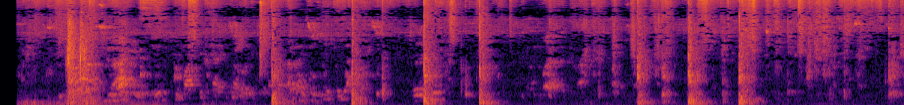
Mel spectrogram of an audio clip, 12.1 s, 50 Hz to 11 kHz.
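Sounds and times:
basketball bouncing on concrete: 0:03.5 - 0:06.8, 0:08.4 - 0:10.3.

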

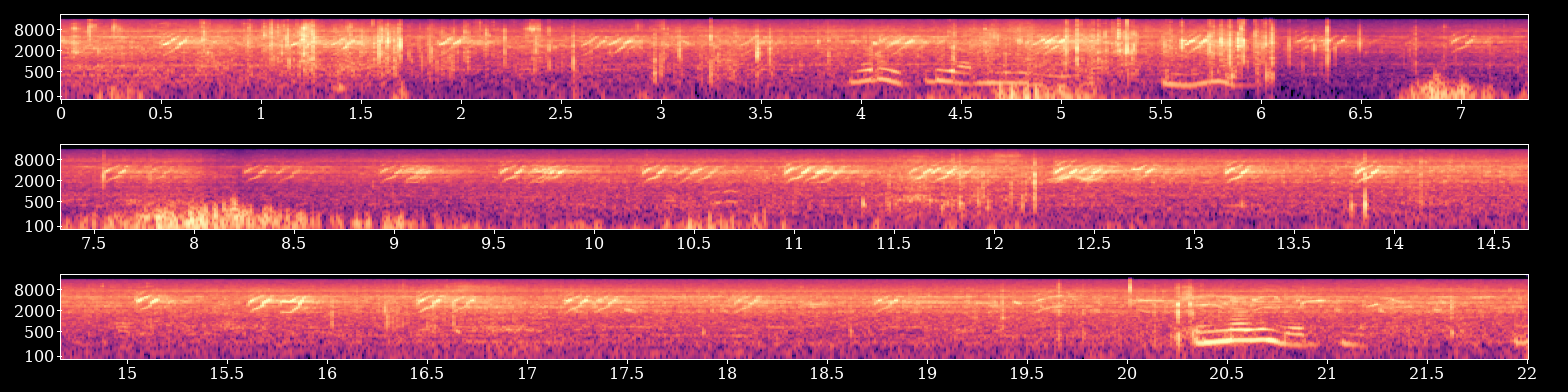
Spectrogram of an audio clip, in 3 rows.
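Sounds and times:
open country ambience: 0:00.0 - 0:22.0
bird chirps: 0:04.1 - 0:14.1, 0:15.0 - 0:22.0.

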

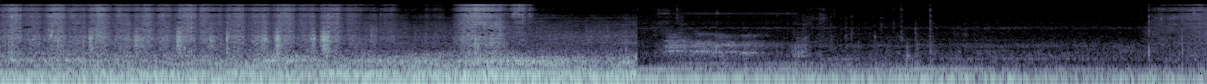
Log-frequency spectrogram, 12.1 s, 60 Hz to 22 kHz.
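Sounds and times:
steady low rumble: 0:00.1 - 0:06.7.

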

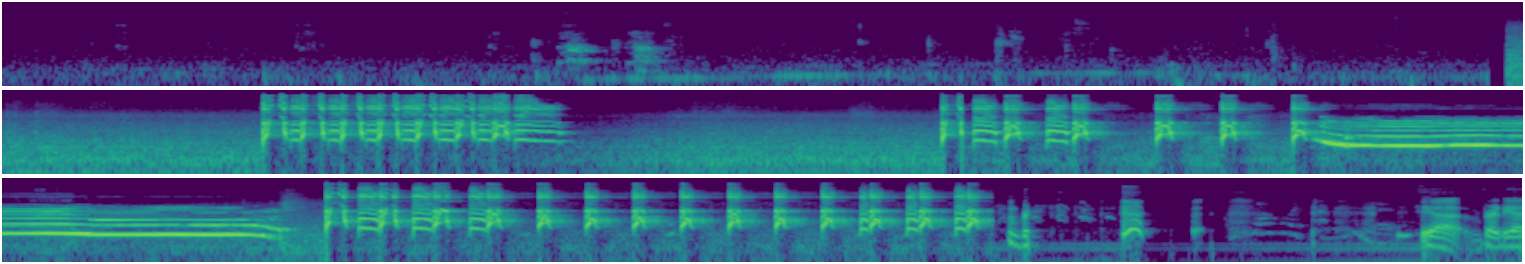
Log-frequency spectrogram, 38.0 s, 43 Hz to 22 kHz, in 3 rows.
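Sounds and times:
rubber chicken toy squealing: 0:14.9 - 0:17.5, 0:20.6 - 0:23.6, 0:28.1 - 0:33.6.

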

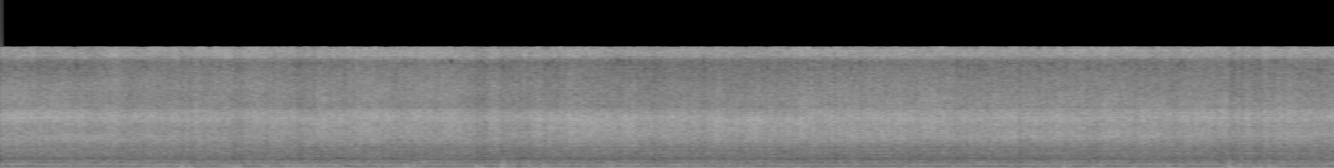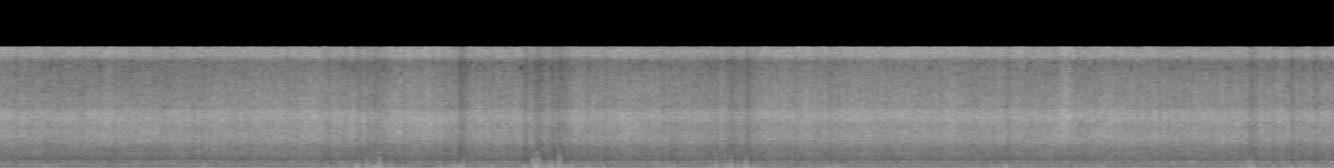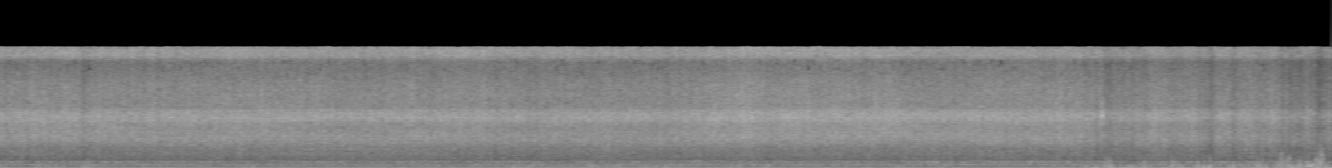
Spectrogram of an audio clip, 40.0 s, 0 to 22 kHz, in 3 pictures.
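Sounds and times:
thresher and tractor running: 0:00.0 - 0:40.0.

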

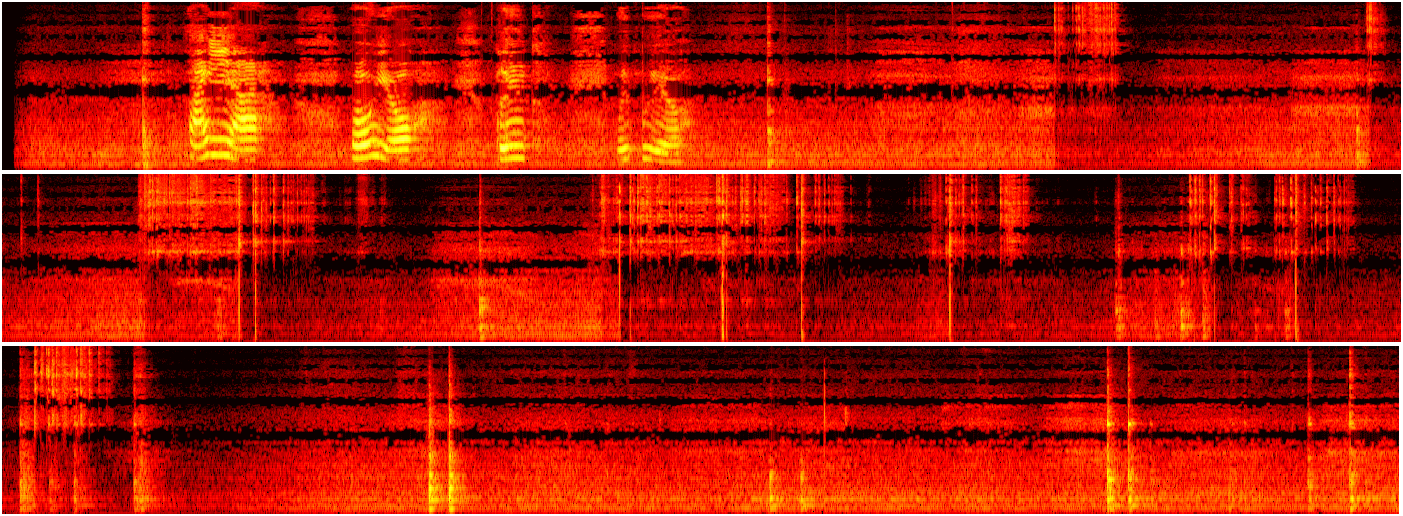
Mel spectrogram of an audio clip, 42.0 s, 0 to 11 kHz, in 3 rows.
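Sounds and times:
candy sprinkles rattling in a cup: 0:20.0 - 0:22.5.

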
